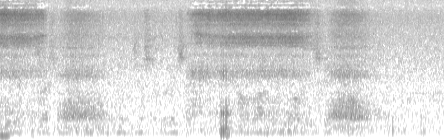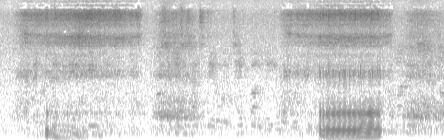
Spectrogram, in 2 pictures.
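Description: Repeated rough, rattling breathing sounds in sleep, about every two seconds, with a louder snort near the end: snoring.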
